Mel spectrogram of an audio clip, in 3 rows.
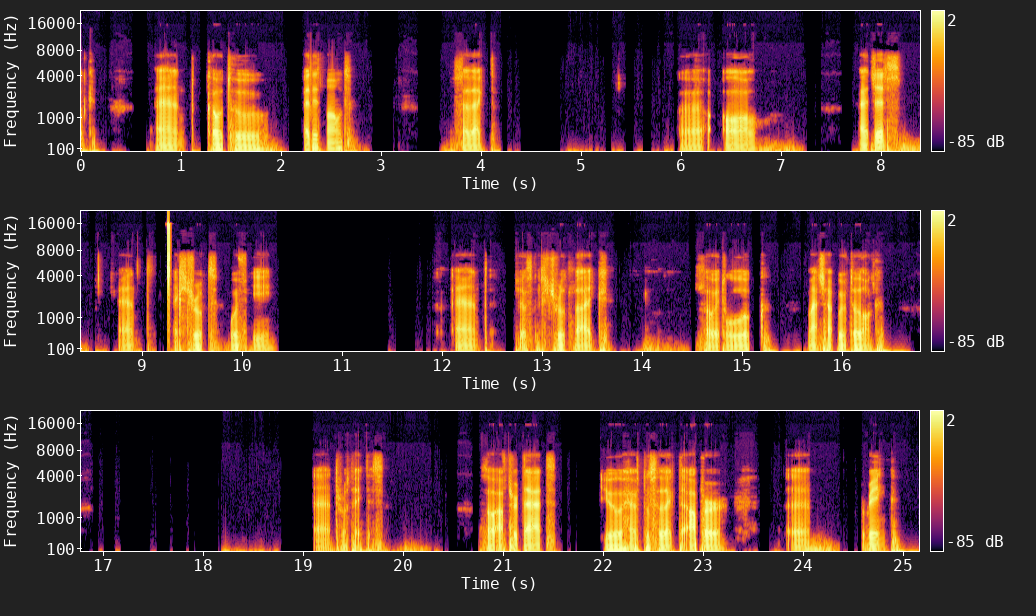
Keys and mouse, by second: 1.2 Tab, 5.3 KP_3, 6.1 KP_1, 8.5 KP_1, 10.0 e, 13.2 s, 14.7-16.3 middle drag, 16.3 KP_3, 16.7 KP_3, 18.4 KP_1, 18.8 r, 23.4-24.4 middle drag, 24.5 middle click.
